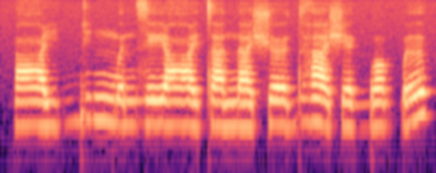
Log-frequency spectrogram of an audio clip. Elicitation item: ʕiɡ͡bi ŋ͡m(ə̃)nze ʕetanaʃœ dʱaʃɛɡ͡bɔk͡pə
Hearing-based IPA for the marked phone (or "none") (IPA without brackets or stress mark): ə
